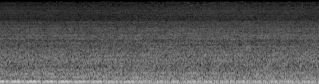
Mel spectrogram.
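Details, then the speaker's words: 2004 Duramax diesel donor truck, heard from by the exhaust at start-up: deep, even rumble at steady idle with regular firing pulses and no knocks or rattles; normal healthy diesel idle. "It runs good. Very excited."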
